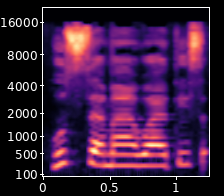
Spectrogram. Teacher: آواز ایک کاؤنٹ کے لیے اوپر گئی، یہ 2 کاؤنٹ کے لیے مد اصلی بن رہا ہے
